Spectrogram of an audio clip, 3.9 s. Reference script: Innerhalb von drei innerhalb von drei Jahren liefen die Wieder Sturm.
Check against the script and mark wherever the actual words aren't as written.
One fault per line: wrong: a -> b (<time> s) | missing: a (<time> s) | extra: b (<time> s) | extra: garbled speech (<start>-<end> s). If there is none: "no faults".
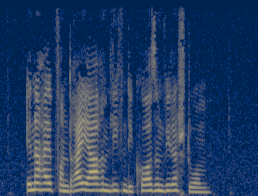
missing: innerhalb von drei (1.3 s)
extra: Korsen (2.0 s)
